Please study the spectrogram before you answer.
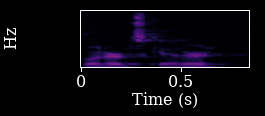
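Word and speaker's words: Lynyrd Skynyrd: So the song was released on April 13th, 1973, on that album, Pronounced Leonard Skinner.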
